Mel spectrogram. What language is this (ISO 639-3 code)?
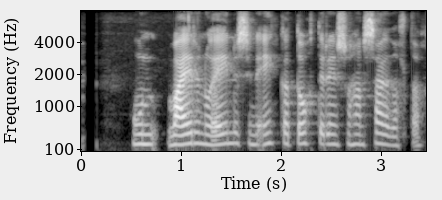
isl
